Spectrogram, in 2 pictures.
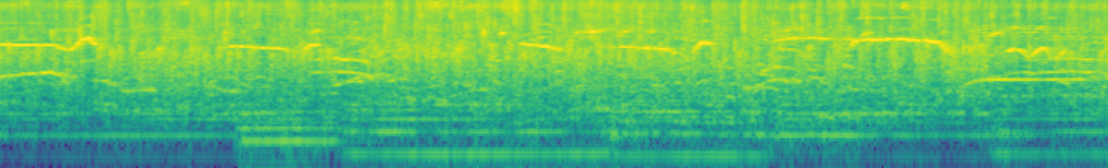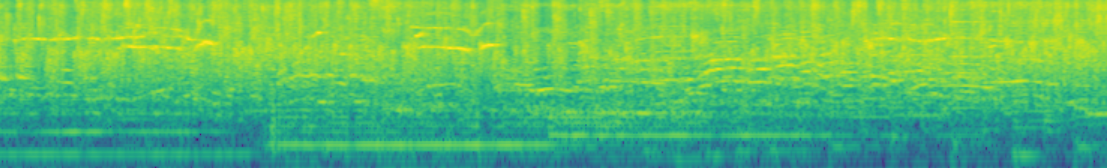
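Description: Children clap their hands along.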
